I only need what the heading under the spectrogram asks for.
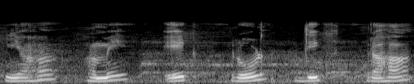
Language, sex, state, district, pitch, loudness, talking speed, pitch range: Hindi, male, Madhya Pradesh, Dhar, 165 Hz, -15 LUFS, 85 wpm, 155-190 Hz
